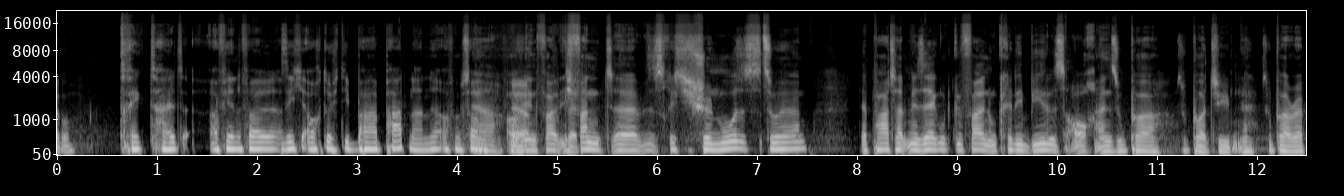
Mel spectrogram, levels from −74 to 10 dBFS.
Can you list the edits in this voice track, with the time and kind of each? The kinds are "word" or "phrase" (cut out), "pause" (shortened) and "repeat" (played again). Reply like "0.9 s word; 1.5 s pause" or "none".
2.2 s word; 7.0 s word; 10.4 s word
